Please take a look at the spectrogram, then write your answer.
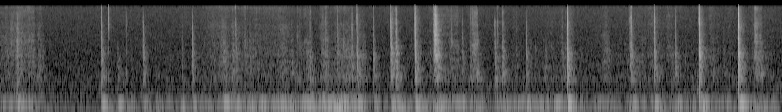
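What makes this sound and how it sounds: Long blue nails tap the thin bamboo strips of a round, hollow woven basket with an open diamond weave. The result is a quiet, uneven run of sharp, dry, bright ticks that die away almost instantly, over a steady low hum.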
